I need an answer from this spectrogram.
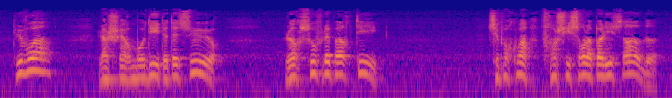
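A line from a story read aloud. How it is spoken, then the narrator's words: Whispered. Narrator (French): Elle dit tout bas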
